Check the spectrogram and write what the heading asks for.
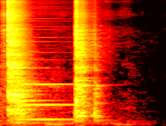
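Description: Metal pot lid set onto a wok to cover the stew: two clangs about a second apart, each ringing on briefly before it dies away.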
